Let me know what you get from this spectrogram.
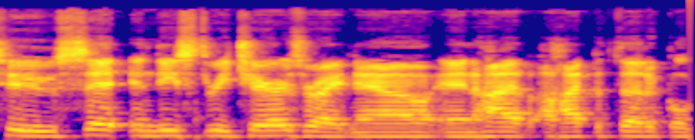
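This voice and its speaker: A man speaks at a moderate pace in a medium pitch. His voice is somewhat breathy, with monotone, flat intonation. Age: 50s. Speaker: graphic artist and art director. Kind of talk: interview.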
